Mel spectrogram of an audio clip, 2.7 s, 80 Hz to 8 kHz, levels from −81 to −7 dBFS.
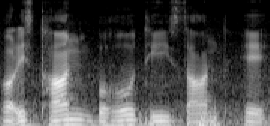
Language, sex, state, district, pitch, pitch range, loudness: Hindi, male, Arunachal Pradesh, Lower Dibang Valley, 105 Hz, 100-115 Hz, -19 LUFS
